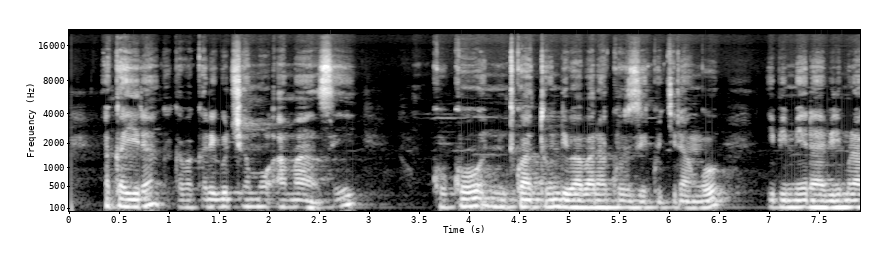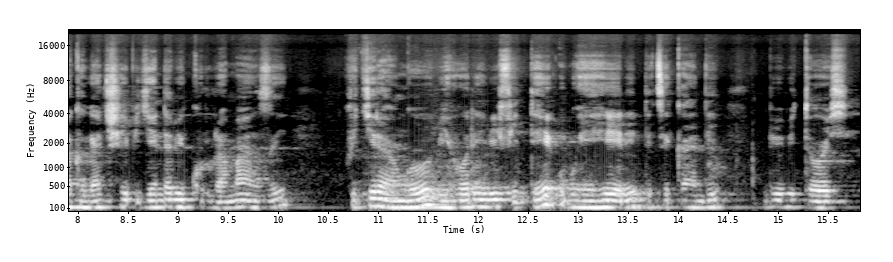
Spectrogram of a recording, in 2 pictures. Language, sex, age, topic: Kinyarwanda, female, 18-24, agriculture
